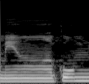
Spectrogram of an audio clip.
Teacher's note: نون ساکن کے بعد کاف ہے، حروف اخفا ہے، غنہ کریں گے، آواز ناک میں چھپائیں گے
